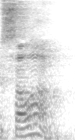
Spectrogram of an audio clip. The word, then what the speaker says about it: salam: with my jewish friends i always say to them shalom but when i'm with my palestinian christian friends they say i say to them salam same thing but one pronounces the sh and the other one does this well let's think about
